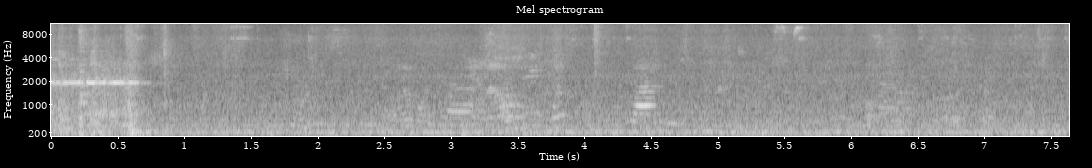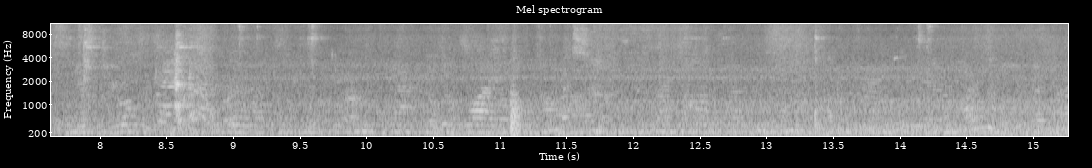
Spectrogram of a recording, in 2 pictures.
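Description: An Elizabeth line underground train runs from Whitechapel toward Liverpool Street, a loud continuous rumble of wheels and motors with a few clicks and clunks, steady throughout under intermittent talk.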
